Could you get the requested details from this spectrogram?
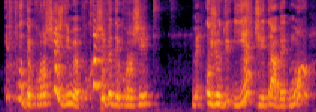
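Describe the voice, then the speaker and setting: An animated woman from Côte d'Ivoire talks to viewers on an unscripted live stream, her voice slightly high and her pace quick. As host, she speaks to them directly, stressing points emphatically and repeating herself.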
